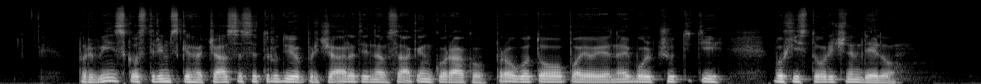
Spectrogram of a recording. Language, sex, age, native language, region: Slovenian, male, 50-59, Slovenian, Central Slovenia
